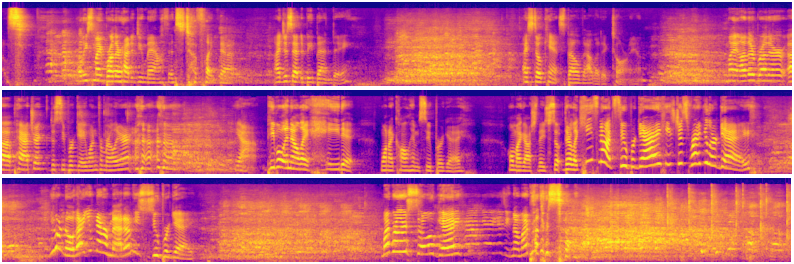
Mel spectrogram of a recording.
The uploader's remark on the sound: With A Live Audience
